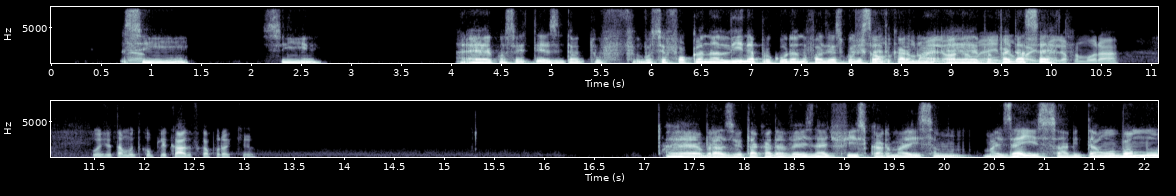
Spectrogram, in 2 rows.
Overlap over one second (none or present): present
